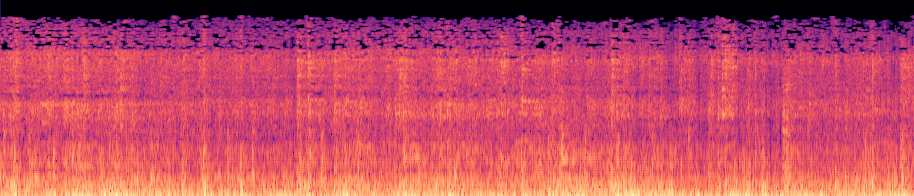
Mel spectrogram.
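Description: Heritage railroad passenger coaches rolling past. Their steel wheels make a steady rumble with repeated clicks over the rail joints.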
